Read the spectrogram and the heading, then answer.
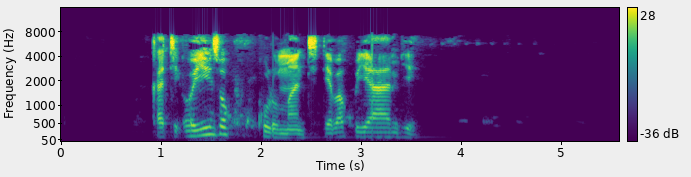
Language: Ganda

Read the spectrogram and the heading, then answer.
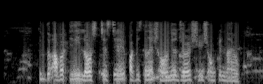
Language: Bangla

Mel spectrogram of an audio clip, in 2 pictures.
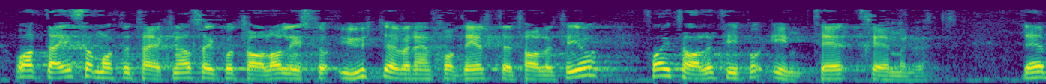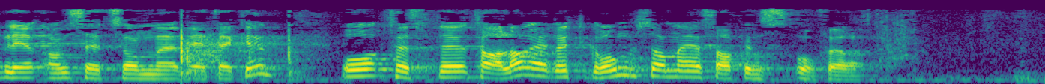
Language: Norwegian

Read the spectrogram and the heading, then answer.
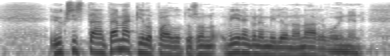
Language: Finnish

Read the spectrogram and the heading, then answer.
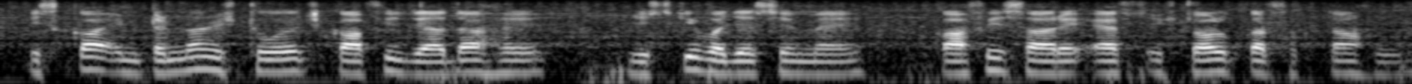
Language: Urdu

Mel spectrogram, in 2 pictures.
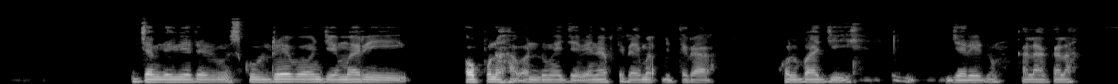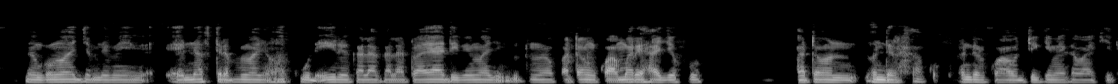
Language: Fula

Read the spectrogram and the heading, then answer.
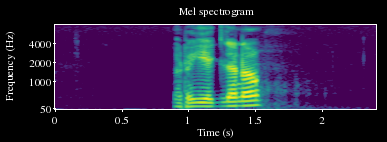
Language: Swedish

